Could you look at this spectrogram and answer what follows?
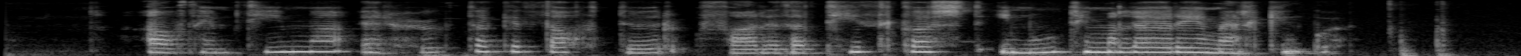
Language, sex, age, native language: Icelandic, female, 30-39, Filipino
